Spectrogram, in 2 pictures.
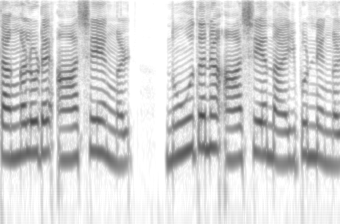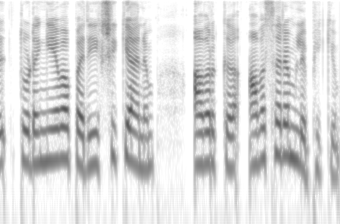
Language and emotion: Malayalam, neutral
